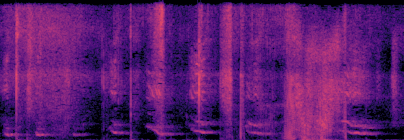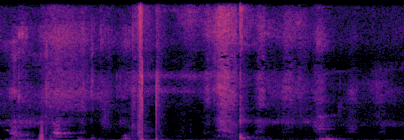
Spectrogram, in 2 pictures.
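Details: Labrador Retriever puppies indoors, eating minced beef: a steady stream of short, high, whining whimpers, several a second, mixed with slurping, chewing noises and a louder rustle midway.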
